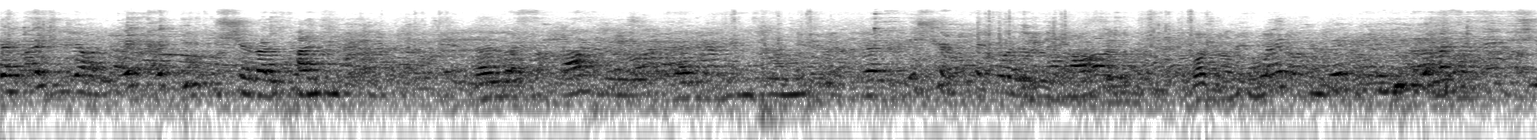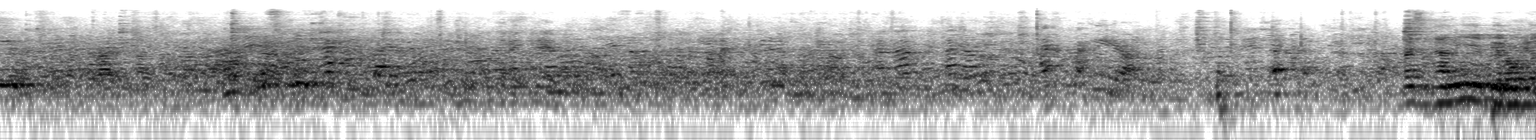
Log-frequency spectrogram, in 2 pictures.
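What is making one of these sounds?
An elderly woman speaks into a microphone through loudspeakers in an echoing hall.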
